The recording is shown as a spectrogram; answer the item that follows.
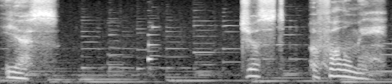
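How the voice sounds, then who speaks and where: A woman's voice: low-pitched, lively intonation, extremely slow, fairly bright tone, full character voice. A woman voicing a shy, earnest young teenage boy with a hesitant manner, in a video game. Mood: hesitant, evasive. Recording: game audio with faint music behind.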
